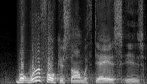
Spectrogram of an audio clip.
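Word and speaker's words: Deis: get deus um and it is pronounced deus um i get this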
